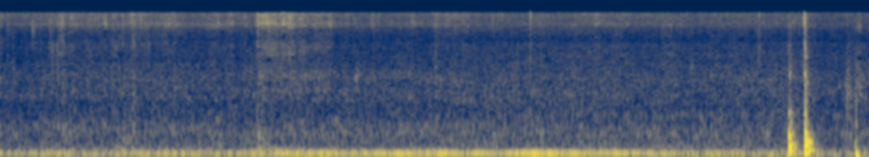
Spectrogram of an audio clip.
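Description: A steady low hum over faint background noise, with a sharp click near the end.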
